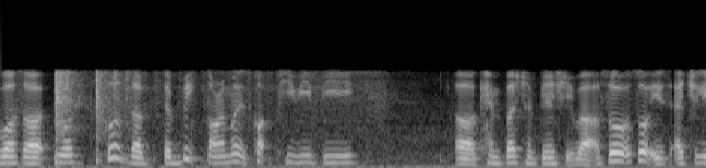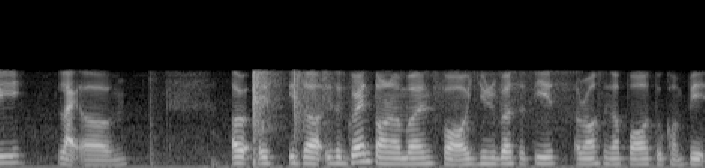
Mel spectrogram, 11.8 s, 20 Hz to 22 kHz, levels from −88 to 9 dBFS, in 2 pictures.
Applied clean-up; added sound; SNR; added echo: none; Coin (dropping); 13 dB; none.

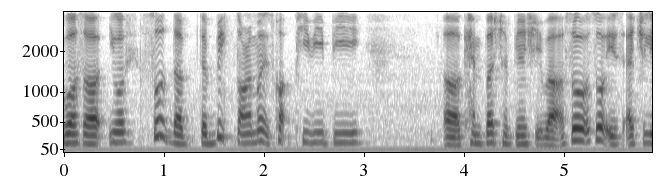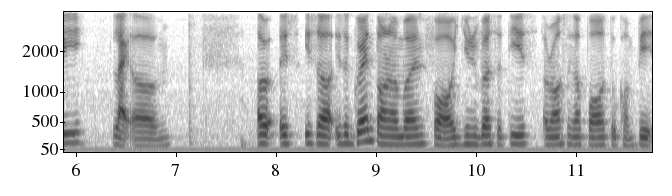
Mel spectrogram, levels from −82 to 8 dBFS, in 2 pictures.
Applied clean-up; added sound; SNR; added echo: none; none; none; none.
